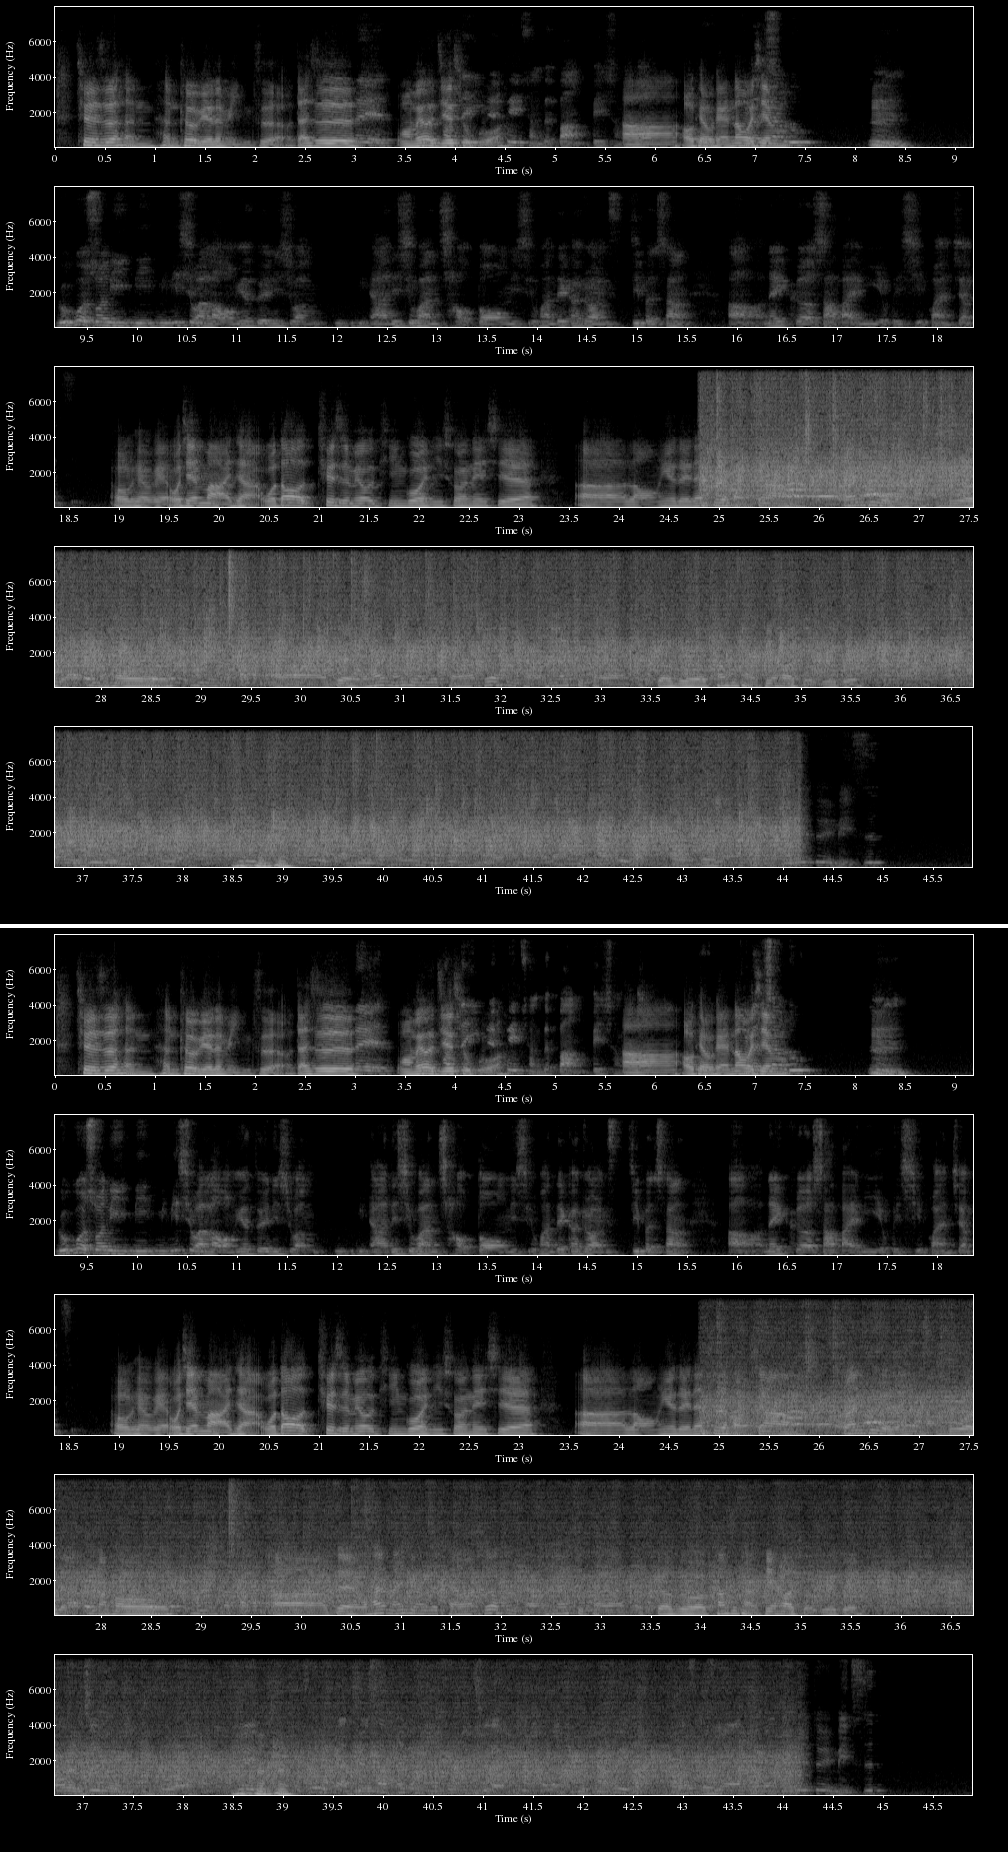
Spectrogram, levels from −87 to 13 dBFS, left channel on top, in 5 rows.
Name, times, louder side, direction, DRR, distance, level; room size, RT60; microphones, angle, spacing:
voice 1, 0.0-3.0 3.4-4.5 5.7-7.3 8.1-8.5 18.9-23.2 23.6-25.9 26.2-28.7 29.6-35.6 38.5-39.1, right 1 dB, 10° right, 0.6 m, -35 dB
voice 2, 3.0-3.3 3.9-6.0 6.4-6.6 6.9-7.6 8.1-8.5 9.2-18.4 36.7-38.2 38.5-44.9, right 1 dB, 60° right, 3.0 m, -44 dB
sound 1, 24.8-44.2, left 5 dB, 55° left, 1.4 m, -33 dB
13.0 x 8.2 x 2.6 m
head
